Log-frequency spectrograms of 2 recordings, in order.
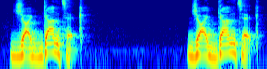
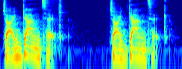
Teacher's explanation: our stress syllable here is the middle one here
